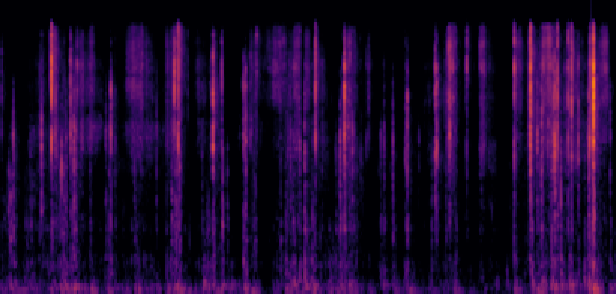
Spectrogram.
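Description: A Santa-print paper gift bag filled with sweets has its paper top folded and pressed into a hat shape by fingertips and nails. Sharp creasing clicks and crinkles come in quick, dense bursts over a low rustle.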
